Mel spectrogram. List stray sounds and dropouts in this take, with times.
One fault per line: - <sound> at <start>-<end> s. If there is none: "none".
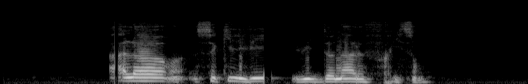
- dropout at 1.1-1.2 s
- dropout at 2.6-2.7 s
